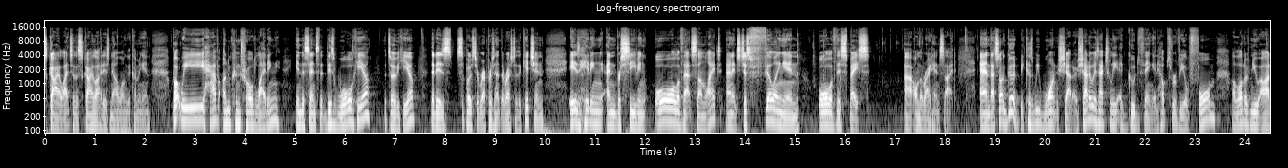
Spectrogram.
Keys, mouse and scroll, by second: 1.9 middle click, 2.5 shift+middle click, 2.8 middle click, 4.4 scroll down 1, 5.0 middle click, 6.0 scroll up 1, 6.9 middle click, 11.2 middle click, 11.4 scroll down 1, 12.0 middle click, 13.1-13.5 scroll up 1, 14.1 KP_0, 14.9 scroll up 1, 15.0 shift+middle click, 15.7 ctrl+shift+a, 16.2 click, 16.6 double click, 20.6 ctrl+shift+a.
